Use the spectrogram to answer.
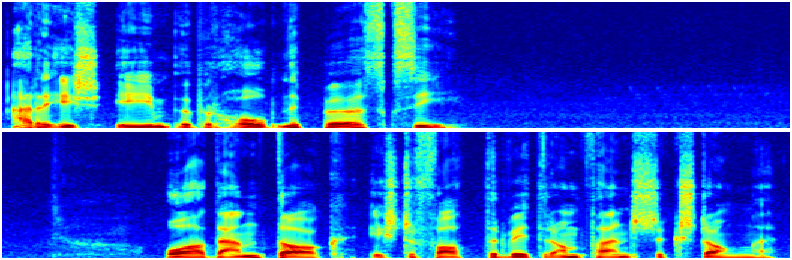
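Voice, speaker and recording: A man's voice: lowish voice, measured pace, pauses often, dry recording. A man with a Swiss German accent narrating a scripted Bible story for children.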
